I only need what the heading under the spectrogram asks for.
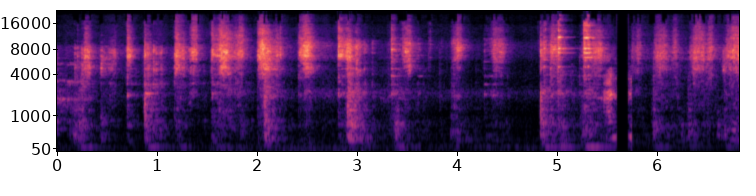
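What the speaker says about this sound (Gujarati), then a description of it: "આપણે એને આવી રીતે સતત હલાવી અને શેકતા રહીશું" Urad flour roasting in ghee is stirred constantly in a pan, giving a close rhythmic scrape and clink of a spoon on metal in repeated strokes with no voices.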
